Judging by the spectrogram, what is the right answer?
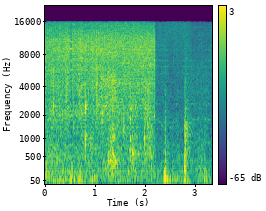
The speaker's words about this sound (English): And again, washing the hands.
